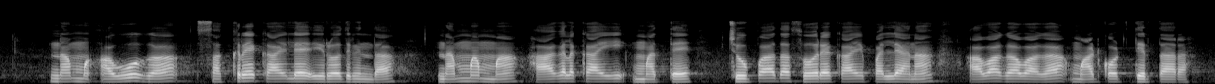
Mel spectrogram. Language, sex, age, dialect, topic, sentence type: Kannada, male, 18-24, Central, agriculture, statement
